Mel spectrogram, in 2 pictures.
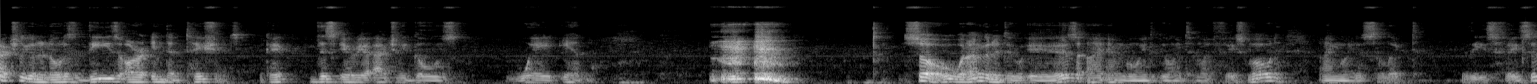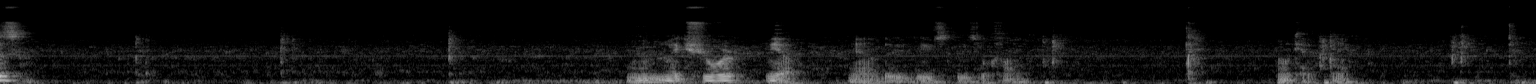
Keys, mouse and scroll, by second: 10.4 ctrl+Tab, 13.2 b, 15.2 b, 16.7 b, 18.2 b, 19.8 b, 21.6-24.0 middle drag, 25.8 KP_3, 27.2-28.7 middle drag, 28.6 KP_1, 29.9 KP_3.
